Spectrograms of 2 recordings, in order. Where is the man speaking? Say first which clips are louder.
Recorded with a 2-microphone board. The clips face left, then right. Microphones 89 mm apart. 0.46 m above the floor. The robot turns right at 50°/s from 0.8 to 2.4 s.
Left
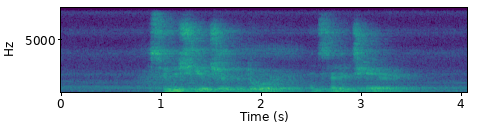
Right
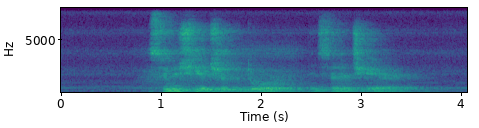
Left 2 dB; 30° right, 1.2 m; by 3.4 s 45° left, 1.2 m.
